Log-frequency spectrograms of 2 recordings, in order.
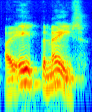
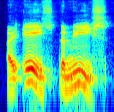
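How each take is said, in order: First: The last word has an 'ay' vowel, like 'mate'. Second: The last word has an 'ee' vowel, like 'meet'. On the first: This is the original old local wording. The speaker calls it right. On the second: This is the modern wording used in the book. The speaker calls it wrong.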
